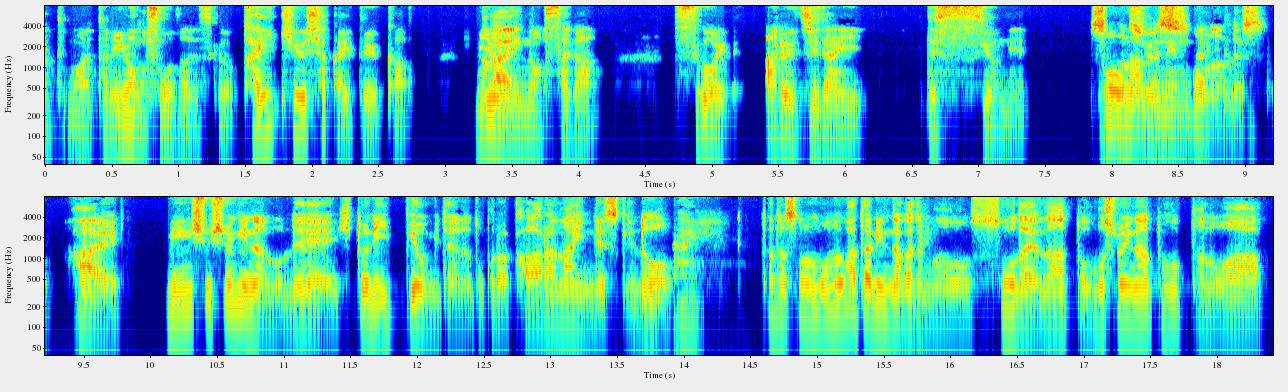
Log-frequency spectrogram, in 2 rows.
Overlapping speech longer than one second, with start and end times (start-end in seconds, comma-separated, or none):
7.9-9.3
